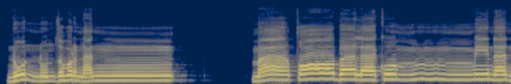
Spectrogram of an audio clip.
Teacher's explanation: এখানে ওয়াজিব গুন্না হবে, কারণ হরকতের পরে নুনের উপরে তাসদিদ , হরকতের উপরে নুন ও মিম এই দুইটি অক্ষরের উপরে তাসদিদ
